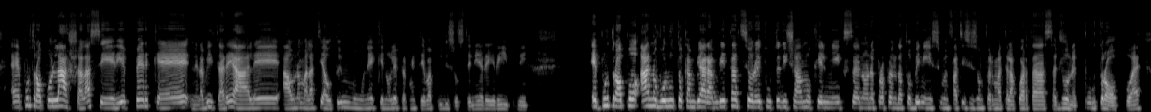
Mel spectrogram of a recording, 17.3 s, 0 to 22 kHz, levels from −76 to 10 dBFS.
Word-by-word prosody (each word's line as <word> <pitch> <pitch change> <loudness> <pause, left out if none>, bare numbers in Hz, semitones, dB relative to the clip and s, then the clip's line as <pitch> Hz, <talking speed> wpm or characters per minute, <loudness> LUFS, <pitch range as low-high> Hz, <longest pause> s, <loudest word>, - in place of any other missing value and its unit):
ehm, 195 +1 -3
purtroppo 220 -4 0
lascia 220 -8 +6
la 205 - +2
serie 185 -1 -2
perché 185 -5 +1
nella 145 +1 -9
vita 195 +1 -4
reale 170 -2 +2
ha 150 +1 -1
una 170 +1 -7
malattia 160 0 -4
autoimmune 160 0 -7
che 155 - -10
non 150 0 -11
le 165 0 -4
permetteva 150 -1 -9
più 145 -1 -18
di 150 - -13
sostenere 135 +2 -10
i 140 - -5
ritmi. 135 -3 -11 1.0
E 445 -1 +8
purtroppo 240 -1 +5
hanno 235 -1 +8
voluto 220 +1 +3
cambiare 200 -2 +4
ambientazione 210 +2 +1
e 200 - 0
tutto, 205 +2 -4
e - - -9
diciamo 195 -1 -3
che 190 - -3
il 185 0 -1
mix 180 0 -6
non 170 -1 -6
è 165 - -5
proprio 180 +1 -4
andato 165 0 -5
benissimo, 170 -2 -4
infatti 155 +2 -6
si 155 0 -11
son 155 0 -7
fermati 150 -1 -7
alla 140 0 -1
quarta 145 -1 -1
stagione, 140 -1 -4
purtroppo 130 -6 -2
eh. 150 +3 -3
170 Hz, 170 wpm, -25 LUFS, 150-195 Hz, 1.0 s, E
